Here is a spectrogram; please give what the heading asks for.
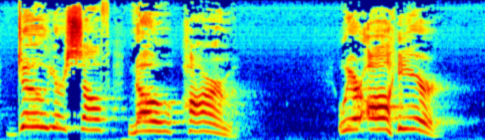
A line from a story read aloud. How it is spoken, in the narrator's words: shouts out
